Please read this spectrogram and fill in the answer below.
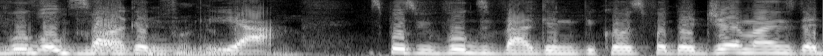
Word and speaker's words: Volkswagen: it's supposed to volag yeah supposed to be Volkswagen because for the Germans the W represents the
